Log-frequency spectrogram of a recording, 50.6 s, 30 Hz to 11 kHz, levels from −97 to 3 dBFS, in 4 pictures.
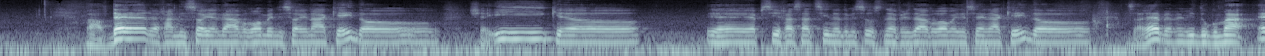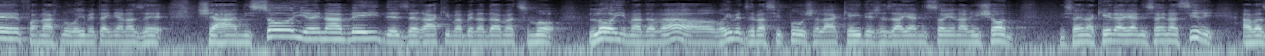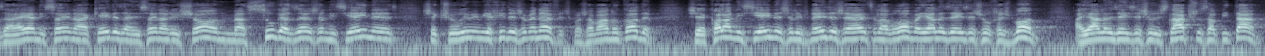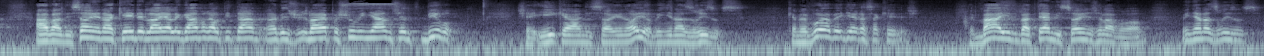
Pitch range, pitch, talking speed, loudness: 135-185 Hz, 145 Hz, 140 wpm, -23 LUFS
